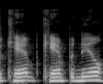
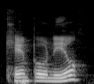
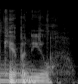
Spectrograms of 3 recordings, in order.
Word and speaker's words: Campanile: Camp O'Neill? – Yeah. – Like Camp, like someone named O'Neill started. – But it's spelled camp. – Nile. Camp O'Neill, but it's Campanile.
